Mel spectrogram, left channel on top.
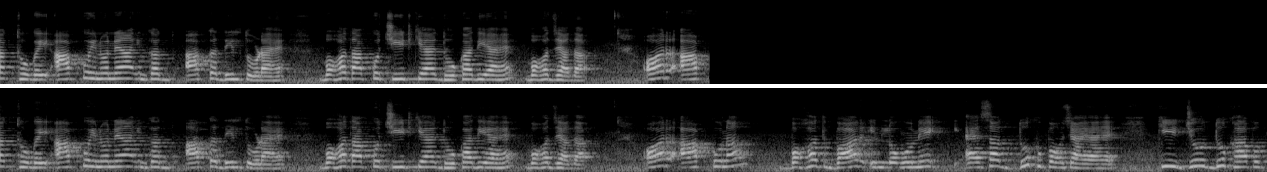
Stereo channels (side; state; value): left; drops out; at 7.1 s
